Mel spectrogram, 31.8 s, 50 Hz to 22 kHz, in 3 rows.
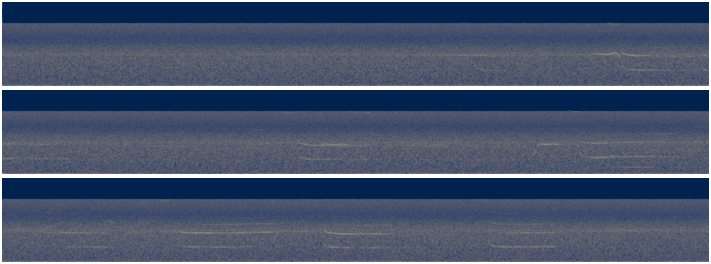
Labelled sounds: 5.5	8.0	killer whale, Bigg's (transient), 0.72 to 2.1 kHz
8.6	12.4	killer whale, Bigg's (transient), 0.66 to 2.1 kHz
14.8	16.8	killer whale, Bigg's (transient), 0.58 to 1.9 kHz
18.3	21.2	killer whale, Bigg's (transient), 0.58 to 2.1 kHz
22.9	30.5	killer whale, Bigg's (transient), 0.51 to 3.4 kHz

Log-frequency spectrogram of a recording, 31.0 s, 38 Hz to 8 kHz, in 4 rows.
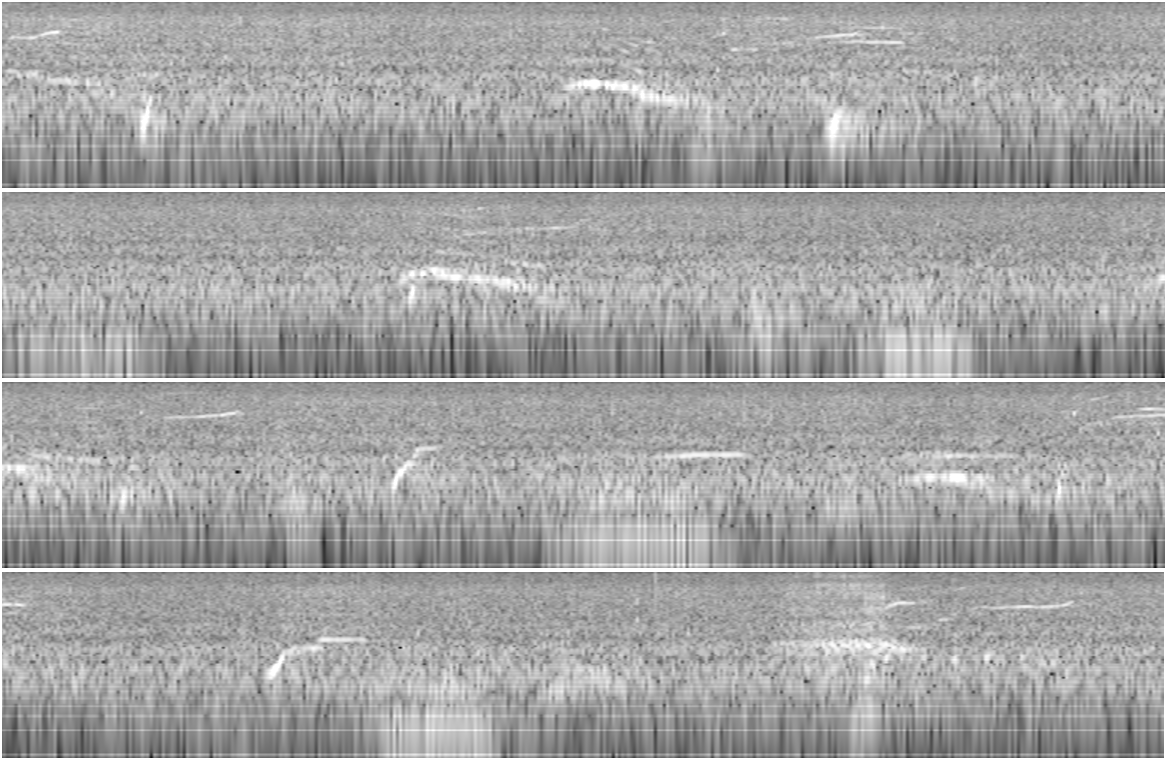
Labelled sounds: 3.8	4.2	humpback whale, 0.78 to 1.6 kHz
5.3	6.0	humpback whale, 2.4 to 3.9 kHz
10.4	11.6	humpback whale, 0.78 to 3.1 kHz
16.6	17.2	humpback whale, 2.8 to 5.9 kHz
18.2	18.5	humpback whale, 0.91 to 1.3 kHz
19.8	20.5	humpback whale, 0.91 to 1.0 kHz
21.5	22.0	humpback whale, 0.84 to 1.1 kHz
22.9	23.4	humpback whale, 2.8 to 3.7 kHz
25.1	25.7	humpback whale, 0.78 to 1.2 kHz
28.4	30.4	humpback whale, 0.78 to 3.5 kHz

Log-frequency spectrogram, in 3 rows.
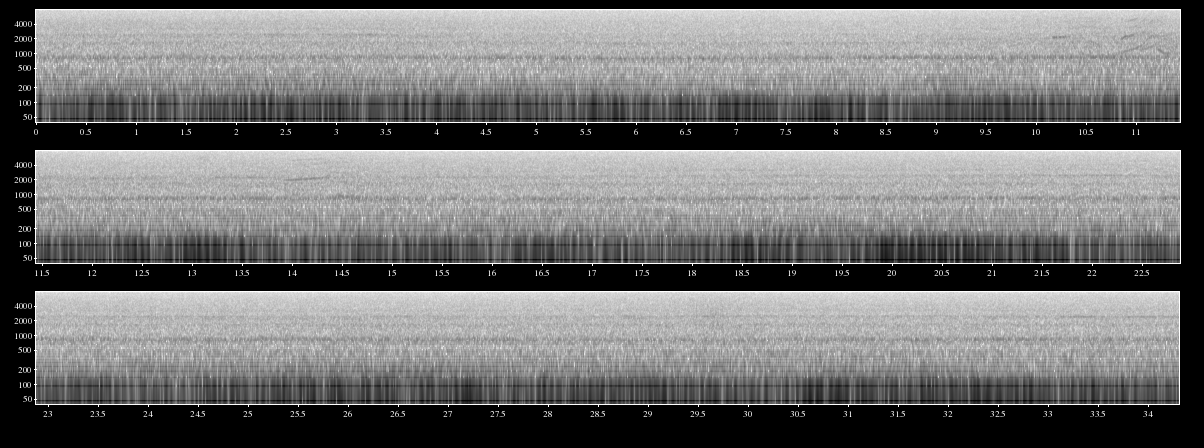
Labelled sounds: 10.7	11.3	killer whale, southern resident, 1.0 to 5.2 kHz
13.9	14.6	killer whale, southern resident, 0.90 to 3.0 kHz

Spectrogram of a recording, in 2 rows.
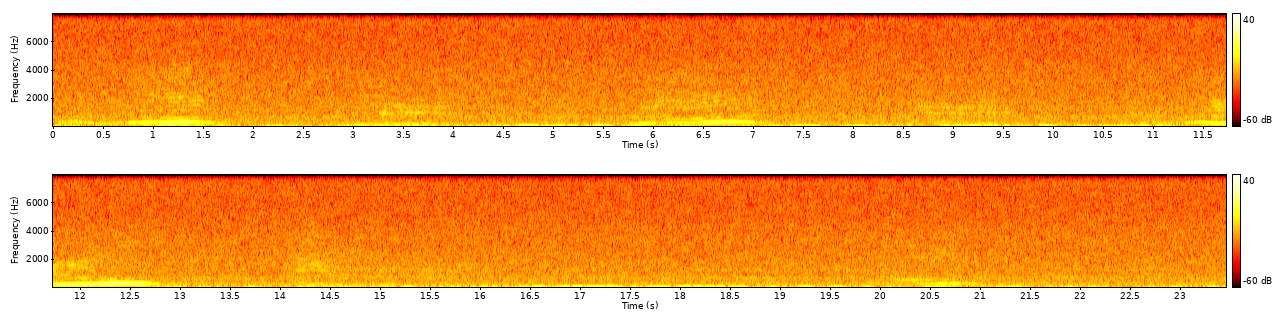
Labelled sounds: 1.1	1.4	humpback whale, 2.0 to 2.1 kHz
3.3	3.7	humpback whale, 0.90 to 1.6 kHz
6.4	6.8	humpback whale, 1.3 to 2.2 kHz
11.6	12.0	humpback whale, 1.3 to 1.9 kHz

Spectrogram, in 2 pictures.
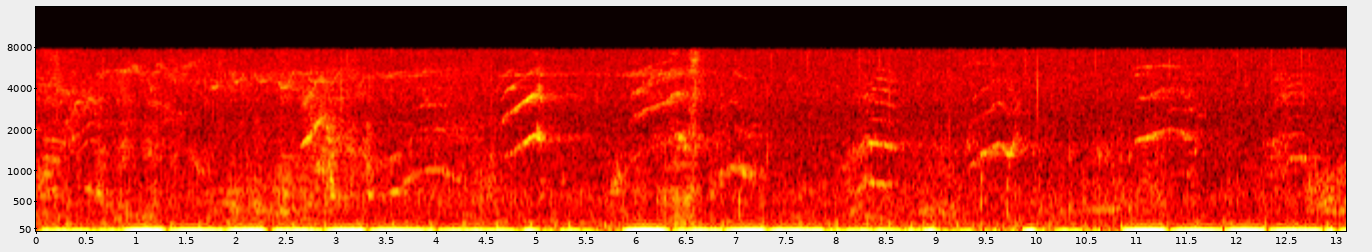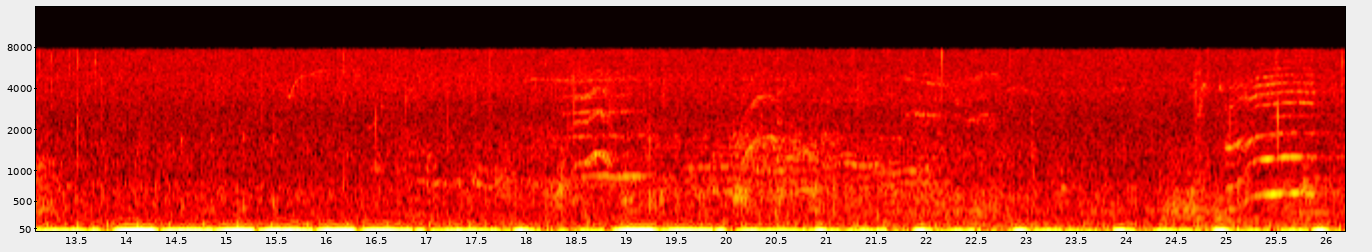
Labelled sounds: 0.0	3.1	killer whale, southern resident, call S10, 0.29 to 8.0 kHz
2.3	2.6	killer whale, southern resident, J pod, call S05, 0.25 to 8.0 kHz
2.6	4.4	killer whale, southern resident, 0.33 to 5.7 kHz
4.6	5.1	killer whale, southern resident, L pod, call S19, 1.1 to 7.3 kHz
5.9	6.5	killer whale, southern resident, L pod, call S19, 0.87 to 7.5 kHz
6.7	7.3	killer whale, southern resident, 0.25 to 5.6 kHz
8.1	8.7	killer whale, southern resident, L pod, call S18, 0.22 to 7.2 kHz
10.9	11.7	killer whale, southern resident, 0.80 to 6.1 kHz
12.3	12.9	killer whale, southern resident, L pod, call S18, 0.80 to 7.0 kHz
15.6	16.0	killer whale, southern resident, whistle, 3.3 to 5.6 kHz
16.4	19.3	killer whale, southern resident, 0.18 to 5.5 kHz
20.0	20.7	killer whale, southern resident, 0.29 to 5.0 kHz
21.8	23.1	killer whale, southern resident, 2.1 to 5.2 kHz
24.7	26.0	killer whale, southern resident, L pod, call S18, 0.25 to 8.0 kHz

